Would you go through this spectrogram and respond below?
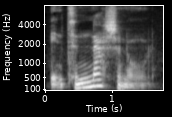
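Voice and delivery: INTERNATIONAL as "in-te-NA-she-nol", slowly; "international" with silent R and "ol" ending; model pronunciation. Shown as a demonstration. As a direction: put it back together, stress on NA. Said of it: "Plus lentement".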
